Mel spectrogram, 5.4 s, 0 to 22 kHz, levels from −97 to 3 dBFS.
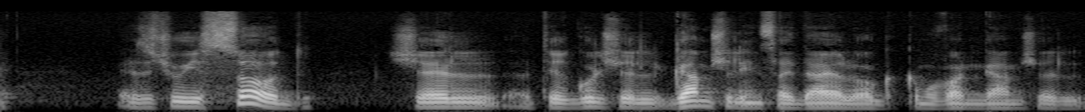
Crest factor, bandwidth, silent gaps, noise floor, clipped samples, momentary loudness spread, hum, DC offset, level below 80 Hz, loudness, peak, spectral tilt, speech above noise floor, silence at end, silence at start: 20 dB; 15.5 kHz; none; -70 dBFS; under 0.1%; 13 LU; none; under 0.1%; -82 dBFS; -27 LUFS; -8 dBFS; -4 dB/octave; 42 dB; 0.05 s; 0 s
